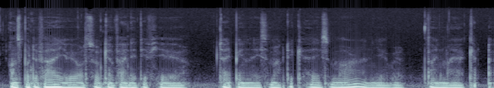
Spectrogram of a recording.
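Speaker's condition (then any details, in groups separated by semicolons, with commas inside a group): No condition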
